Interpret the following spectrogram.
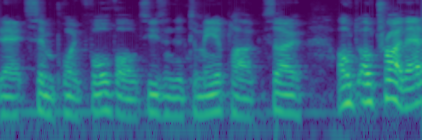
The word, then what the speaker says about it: Tamiya: that it's got a tamiya plug or tamaya plug depends how you want to pronounce it always pronounce it tamiya you see you've got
